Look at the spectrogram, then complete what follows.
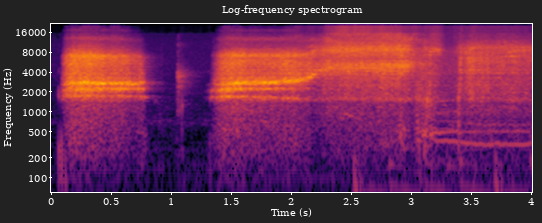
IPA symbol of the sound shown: ʃ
